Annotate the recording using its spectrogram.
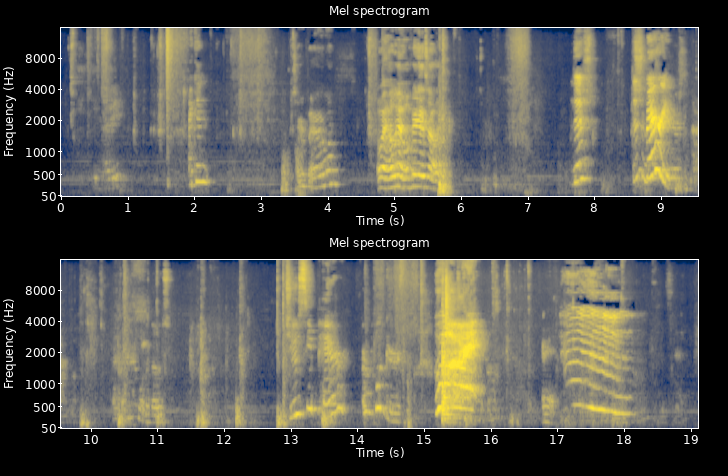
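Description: A second young woman talks and laughs nearby.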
